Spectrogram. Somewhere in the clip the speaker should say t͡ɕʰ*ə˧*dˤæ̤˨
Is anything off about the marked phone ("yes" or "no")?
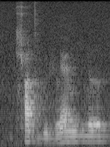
no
